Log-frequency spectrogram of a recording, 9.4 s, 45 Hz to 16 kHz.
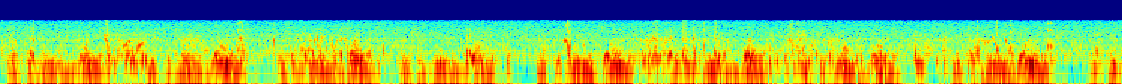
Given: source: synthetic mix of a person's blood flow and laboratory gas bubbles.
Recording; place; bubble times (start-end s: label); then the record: Doppler ultrasound of blood flow; precordium
0.00-0.34 s: bubbles
0.85-1.27 s: bubbles
1.44-1.77 s: bubbles
1.95-2.08 s: bubbles
2.25-2.32 s: bubbles
2.41-2.98 s: bubbles
3.06-3.22 s: bubbles
3.84-3.96 s: bubbles
4.08-4.14 s: bubbles
4.21-4.29 s: bubbles
4.51-4.56 s: bubbles
4.68-4.83 s: bubbles
4.85-4.95 s: bubbles
5.28-6.11 s: bubbles
6.34-7.21 s: bubbles
7.58-7.91 s: bubbles
7.96-8.49 s: bubbles
8.70-8.79 s: bubbles
9.11-9.16 s: bubbles
9.25-9.33 s: bubbles
From the record:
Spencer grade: 3 (all of the cardiac periods contain showers or single bubble signals, but not dominating or overriding the cardiac motion signals); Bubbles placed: only in the low amplitude regions of the cardiac cycle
